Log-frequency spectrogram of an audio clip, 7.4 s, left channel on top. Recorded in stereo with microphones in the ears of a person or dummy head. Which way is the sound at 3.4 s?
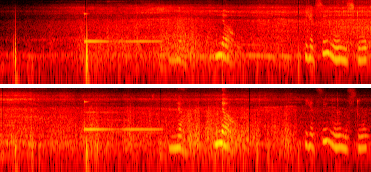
60° right (ahead or behind).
